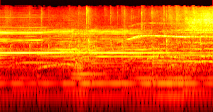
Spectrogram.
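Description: Live rock band playing, with electric guitars ringing out held notes over a steady low drone. About two and a half seconds in, a high note slides up and holds.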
